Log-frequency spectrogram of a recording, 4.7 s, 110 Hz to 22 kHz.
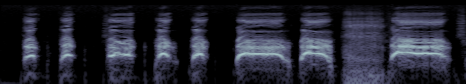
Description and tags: Human impersonation of a dog. Captured with Microfone Condensador AKG C414.
bark, animals, 3naudio17, dogsound, dog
